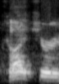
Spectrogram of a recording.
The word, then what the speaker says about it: Kaiser: Kaiser is how you pronounce that name, and it's a German name.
